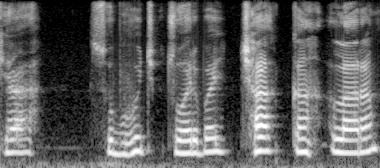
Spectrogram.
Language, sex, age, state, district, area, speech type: Kashmiri, male, 18-30, Jammu and Kashmir, Shopian, rural, read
